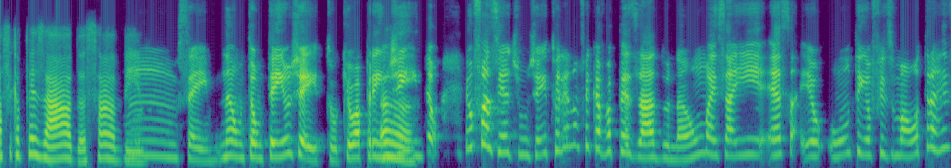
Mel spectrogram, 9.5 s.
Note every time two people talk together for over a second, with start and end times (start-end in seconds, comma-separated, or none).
none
